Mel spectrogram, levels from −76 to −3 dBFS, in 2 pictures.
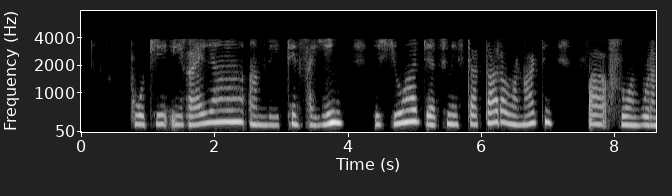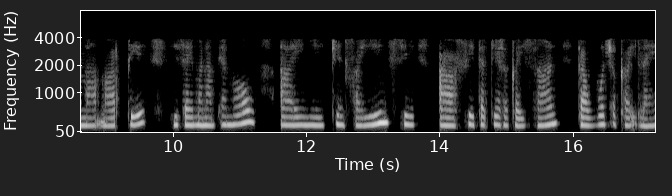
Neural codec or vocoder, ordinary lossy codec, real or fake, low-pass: codec, 16 kHz, 1.1 kbps, Voila-Tokenizer; AAC, 16 kbps; fake; 7.2 kHz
